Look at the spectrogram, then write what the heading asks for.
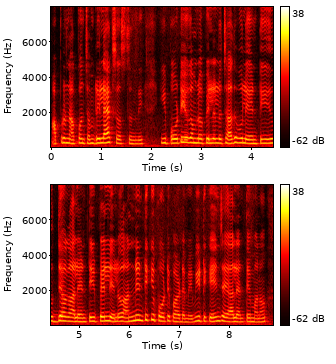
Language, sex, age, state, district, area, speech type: Telugu, female, 45-60, Telangana, Nizamabad, rural, spontaneous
